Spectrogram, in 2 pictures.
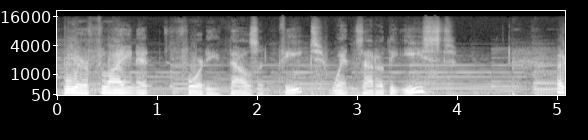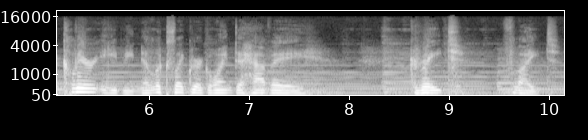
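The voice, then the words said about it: Imitates an airline captain's announcement voice. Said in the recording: “I'm going to try to be the captain. This is the captain speaking.”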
